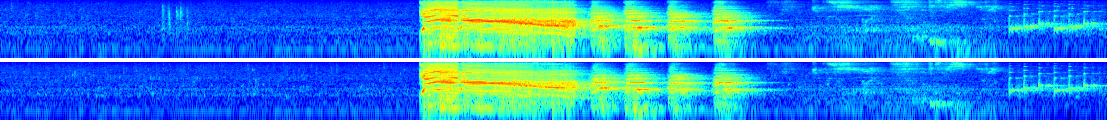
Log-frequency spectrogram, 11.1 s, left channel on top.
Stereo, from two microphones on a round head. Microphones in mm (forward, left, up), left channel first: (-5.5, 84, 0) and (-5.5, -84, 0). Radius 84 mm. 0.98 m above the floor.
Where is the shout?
25° right (ahead or behind), 1.0 m; by 5.8 s 35° left (ahead or behind), 1.0 m.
